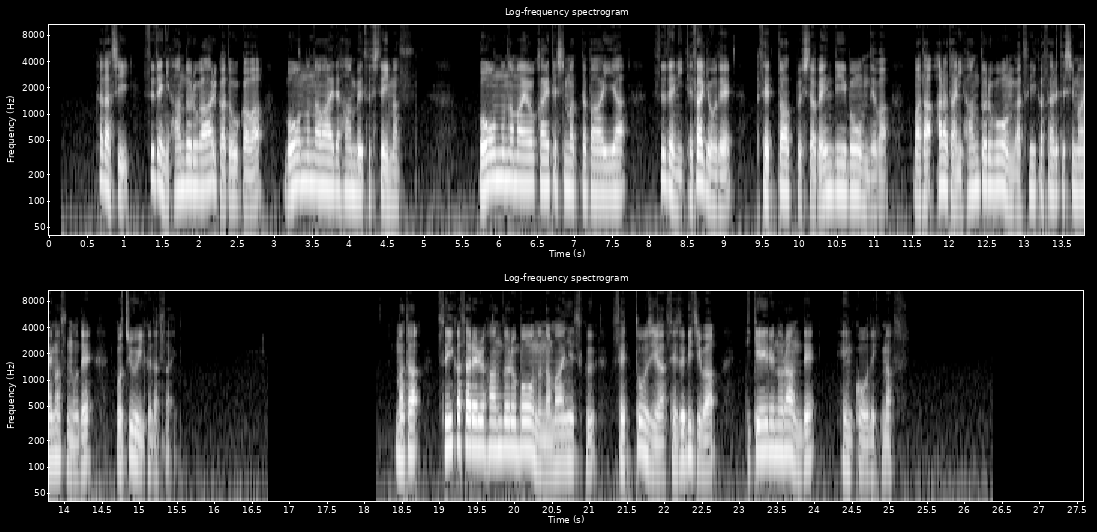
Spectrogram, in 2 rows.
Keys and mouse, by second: 3.3-26.3 right drag, 27.1 Tab.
